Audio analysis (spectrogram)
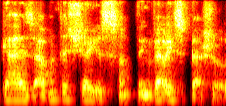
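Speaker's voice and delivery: put-on French accent. Retelling what the realtor said when showing land: French accent. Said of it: "she had a French accent, which I'm not gonna do again".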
